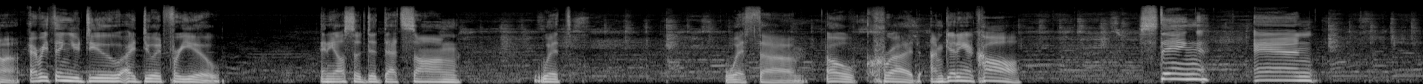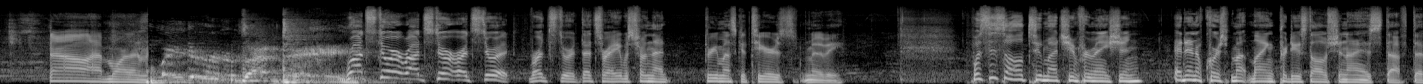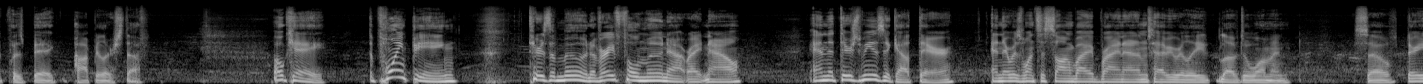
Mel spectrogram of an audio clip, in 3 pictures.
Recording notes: podcasts live from Cafe Anyway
